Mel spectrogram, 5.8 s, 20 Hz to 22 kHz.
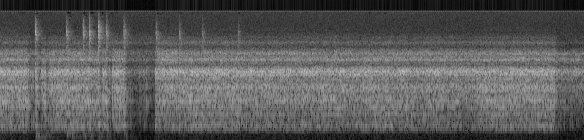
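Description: Binatone Route 66 CB radio's speaker hissing with receiver noise while its rotary channel selector is clicked round to channel 19. Several sharp clicks come in the first two seconds, and the hiss cuts out briefly about a second and a half in. The level drops again just before the end.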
